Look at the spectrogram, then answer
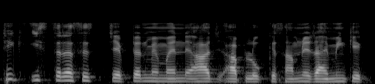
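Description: A man with an Indian accent teaching an exam-prep lesson, explaining step by step and reading quoted lines slowly. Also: mid-range voice, smooth, dry recording, lo-fi sound.

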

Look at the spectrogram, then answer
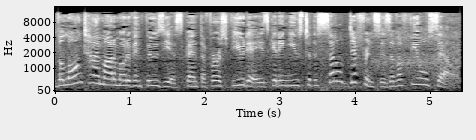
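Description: A woman TV reporter reading a scripted news feature voice-over in a polished, even delivery. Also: on the high side, fairly quick, noisy background. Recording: voice-over with music bed.

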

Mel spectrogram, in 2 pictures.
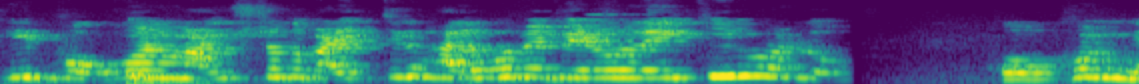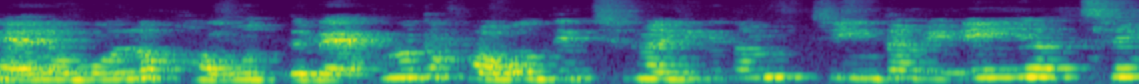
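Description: A woman playing a high-voiced, fretful young wife. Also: quick pace, fairly bright tone. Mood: worried. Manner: worried, fretful. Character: young wife, newly widowed, distraught. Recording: echoey room, far from mic, faint noise.

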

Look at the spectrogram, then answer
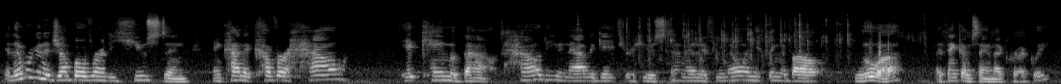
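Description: The stream host, a middle-aged man, talks at a normal speed in a high-pitched, darkish voice, staying chatty and poking fun at himself during his casual home game stream. The low-quality recording catches him from away from the mic, with slight background noise and faint music.

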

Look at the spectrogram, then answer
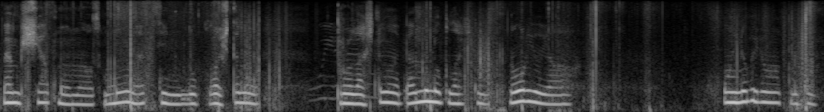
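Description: A woman giving live commentary while playing a video game, excitable and urging her teammates on with slangy shouts. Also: on the high side, measured pace, pauses often. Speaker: gaming channel host. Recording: clear background noise and game clicks.

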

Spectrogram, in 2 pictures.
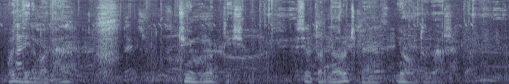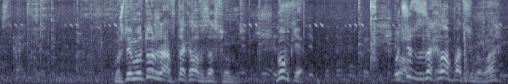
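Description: An actor playing a grumbling, sarcastic soldier in a war film, brusque and colloquial. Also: male voice, lowish voice, lively intonation, a little fast, long pauses, crowd noise, natural voice. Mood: irritated. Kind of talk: naturalistic war film acting.

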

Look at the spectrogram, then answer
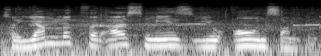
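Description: A man's voice: fairly high pitch, expressive, normal speed. A man in his thirties from Egypt with an Egyptian accent, a tour guide patiently explaining history and repeating key words. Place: sunny outdoor courtyard by a mosque. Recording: outdoor street noise behind.

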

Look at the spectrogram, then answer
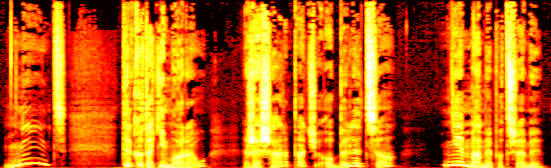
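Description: A man's voice: high voice, huge pitch swings, measured pace, vocal fry, a little mellow, slightly rough, no room sound, studio quality, voice pushed up, full character voice. A man voicing a cool, ironic young lady. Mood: storytelling lively. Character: young proud lady of the manor, calm and witty.

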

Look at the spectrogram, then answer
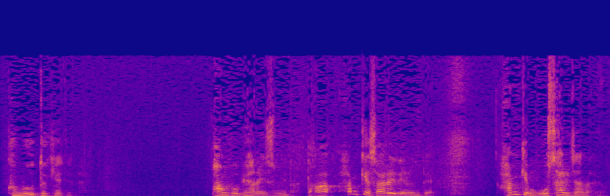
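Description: A man's voice: a little high, big pitch swings, fast, darkish tone. An older man giving an academic lecture, asking rhetorical questions and acting out quoted voices.

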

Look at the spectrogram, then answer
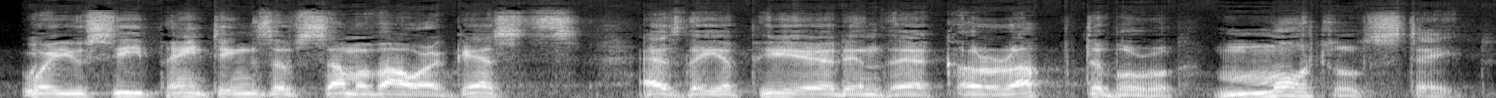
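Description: A man's voice: low voice, a bit bright, slightly rough, exaggerated voice. An actor playing a grandly mocking male ghost host, in theatrical, ominous ride narration. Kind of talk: theme park ride narration.

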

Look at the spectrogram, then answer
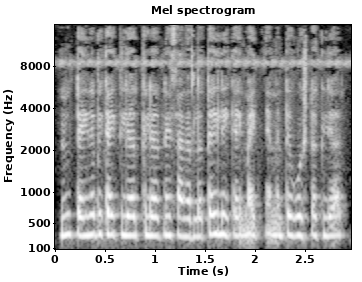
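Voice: sits high, monotone, rapid-fire, creaky, dark tone. A voice actor doing a fretful young cartoon wife. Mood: worried. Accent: Vidarbha Marathi. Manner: fretful, murmuring to herself. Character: worried young wife, soft and hesitant. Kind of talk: cartoon voice acting.

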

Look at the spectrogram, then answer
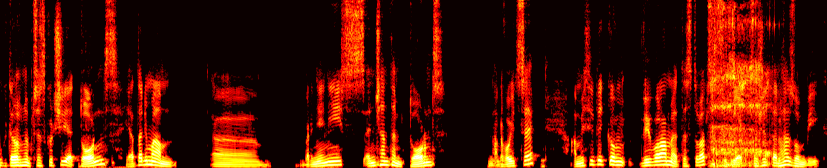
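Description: A young man giving casual, chatty commentary while showing a game, now and then reacting loudly to in-game creatures. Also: mid-range voice, slight background noise. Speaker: Minecraft YouTuber.

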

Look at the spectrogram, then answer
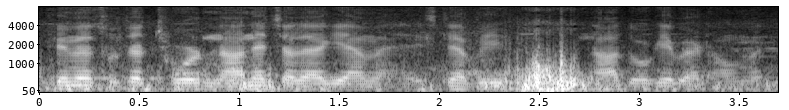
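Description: A young man from India vlogging outdoors, rambling and self-critical, mixing English into his talk, with loud wind on the phone mic. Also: lowish voice, little pitch movement, brisk. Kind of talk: casual vlog chat. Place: outdoors by a road, wind blowing. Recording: loud wind and street noise.

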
